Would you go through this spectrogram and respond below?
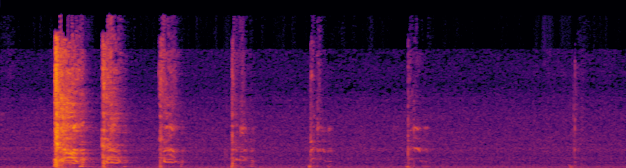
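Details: Recorded with a new high-fidelity microphone: a run of about seven coughs, the first loudest and the rest fading, in a quiet room; repeated coughing.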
